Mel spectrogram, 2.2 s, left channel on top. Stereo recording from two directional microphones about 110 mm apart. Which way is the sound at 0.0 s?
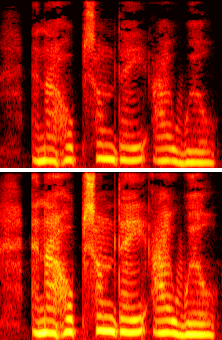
20° right (ahead or behind).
